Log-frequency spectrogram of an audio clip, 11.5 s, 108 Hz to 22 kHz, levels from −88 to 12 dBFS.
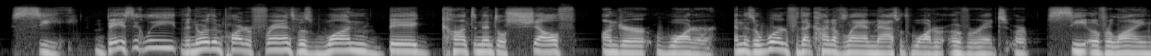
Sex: male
